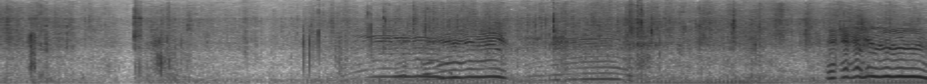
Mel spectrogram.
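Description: A Kathiyawadi goat of the Bhavnagar type, with curved antelope-like horns, bleats on a goat farm: two loud, wavering calls close by, with people talking in the background.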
